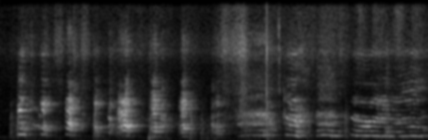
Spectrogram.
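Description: A woman imitates a rooster crowing with a string of rising, clucking vocal bursts, ending in a long wavering crow-like call, close and fairly loud with laughter-like breaths between.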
